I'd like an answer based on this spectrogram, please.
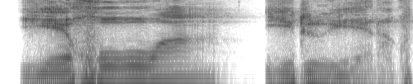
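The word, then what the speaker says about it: יהוה יראה: 여호와 이레란 말에 히브리 원어는 여호와 이르예라고 돼. 여호와 이르예. 비슷합니다. 발음이. 우리 성경 번역하고 여호와 이르예. 영어로는 제호바 지레입니다. 그 말은 이 산에서 여호와께서 준비하신다는 거죠.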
